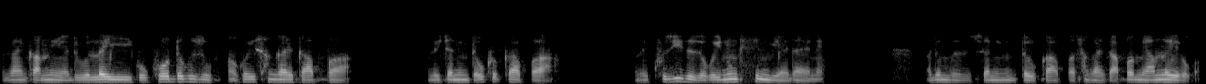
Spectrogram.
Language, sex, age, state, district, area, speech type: Manipuri, male, 30-45, Manipur, Kangpokpi, urban, conversation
